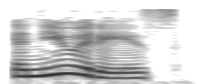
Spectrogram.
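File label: "annuities", British English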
